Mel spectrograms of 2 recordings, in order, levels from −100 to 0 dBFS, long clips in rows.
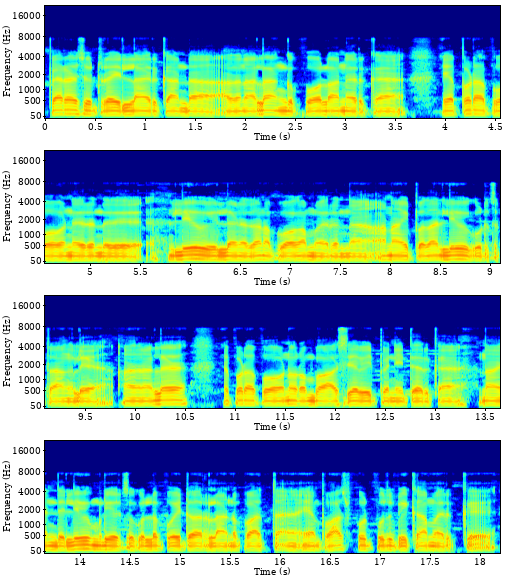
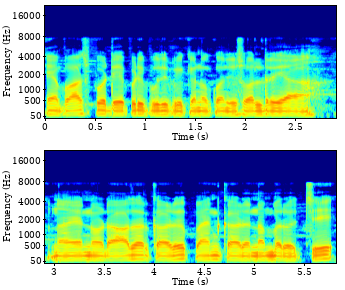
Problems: background sounds at intervals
